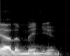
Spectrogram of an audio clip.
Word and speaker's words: aluminium: work out could a, and I'll give it the American pronunciation, I mean, we Brits would say aluminium, right? An aluminum hulled passenger jet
